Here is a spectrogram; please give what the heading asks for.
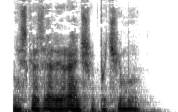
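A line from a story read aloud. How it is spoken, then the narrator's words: Whisper. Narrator (Russian): прошептал Дежков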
